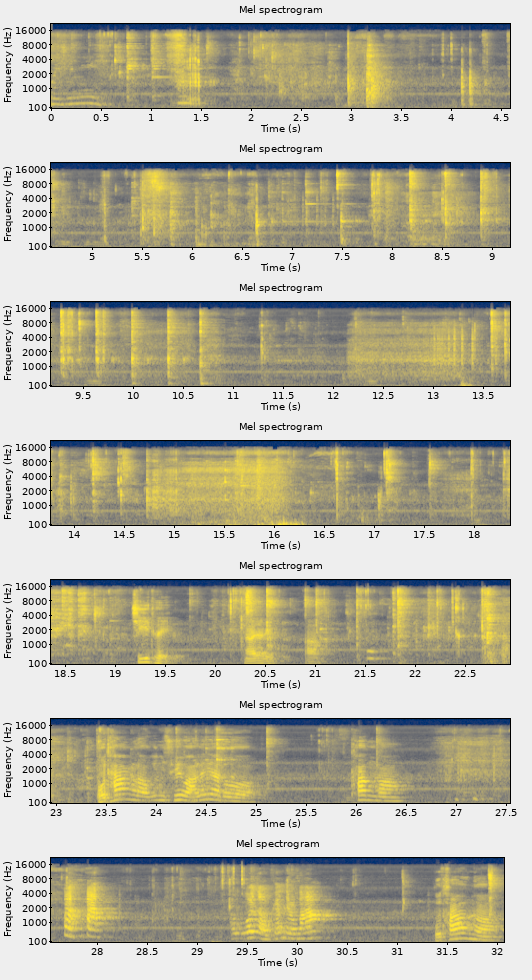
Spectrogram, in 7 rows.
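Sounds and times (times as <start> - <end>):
tableware clinking against bowls: 6.2 - 10.9, 24.4 - 25.2.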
